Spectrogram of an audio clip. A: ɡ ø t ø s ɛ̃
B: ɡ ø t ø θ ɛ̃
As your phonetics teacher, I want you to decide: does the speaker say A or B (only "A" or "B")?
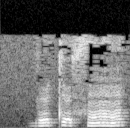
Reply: A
